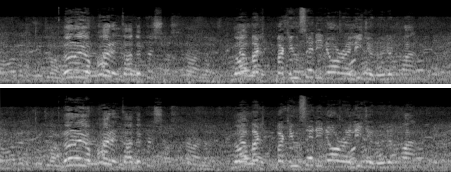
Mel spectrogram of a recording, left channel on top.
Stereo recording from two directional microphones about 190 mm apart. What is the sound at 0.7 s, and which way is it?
Speech, 5° right (ahead or behind).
